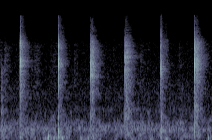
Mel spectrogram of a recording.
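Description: Open-handed slaps to a person's own face: six sharp smacks, evenly spaced about two-thirds of a second apart.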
